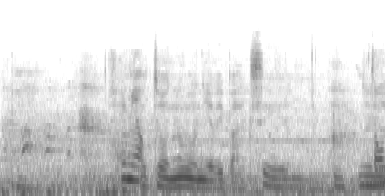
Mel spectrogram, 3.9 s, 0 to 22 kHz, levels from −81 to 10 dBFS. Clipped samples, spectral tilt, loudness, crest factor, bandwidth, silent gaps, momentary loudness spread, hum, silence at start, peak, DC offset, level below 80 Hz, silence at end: under 0.1%; -6.5 dB/octave; -31 LUFS; 16 dB; 10.5 kHz; none; 12 LU; none; 0 s; -14 dBFS; under 0.1%; -42 dBFS; 0 s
